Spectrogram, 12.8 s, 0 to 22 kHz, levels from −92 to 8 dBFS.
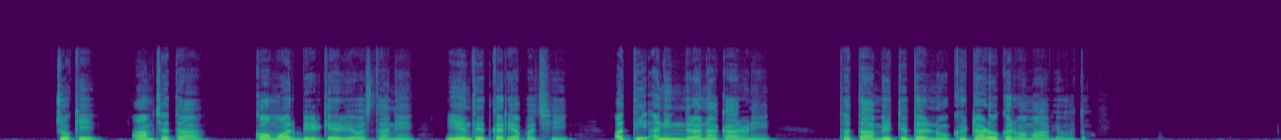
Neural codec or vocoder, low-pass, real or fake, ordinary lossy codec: none; 14.4 kHz; real; none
